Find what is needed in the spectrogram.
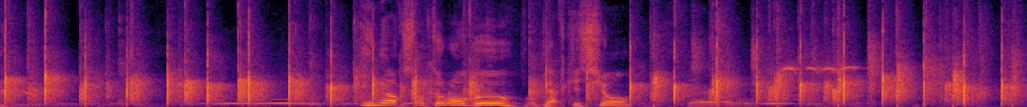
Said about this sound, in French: Et vous pouvez euh, hurler de joie derrière vous et applaudir grandement Arnaud Dolmen à la batterie.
